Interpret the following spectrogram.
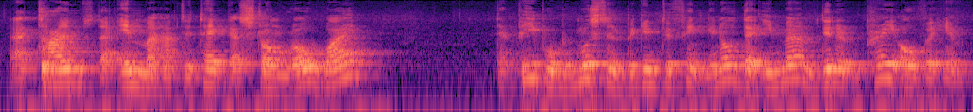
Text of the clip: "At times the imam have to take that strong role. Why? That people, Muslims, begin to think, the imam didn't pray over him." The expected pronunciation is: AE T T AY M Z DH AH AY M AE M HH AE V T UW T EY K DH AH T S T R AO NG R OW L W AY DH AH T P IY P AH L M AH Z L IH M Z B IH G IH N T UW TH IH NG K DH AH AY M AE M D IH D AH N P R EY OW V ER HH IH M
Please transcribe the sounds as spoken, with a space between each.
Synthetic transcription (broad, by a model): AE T T AY M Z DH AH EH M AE HH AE F T UW T EY K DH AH T S T R AO NG R OW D W AY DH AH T P IY P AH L M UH S L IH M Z B IH G IH N T UW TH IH NG K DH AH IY M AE M D IH D AH N P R EY OW V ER HH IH M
